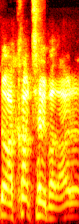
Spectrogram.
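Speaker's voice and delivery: play-acted guarded, defensive, shutting-down tone. Retelling an interviewee's reply to a military question: imitating a defensive reply. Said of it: "He got really defensive".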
